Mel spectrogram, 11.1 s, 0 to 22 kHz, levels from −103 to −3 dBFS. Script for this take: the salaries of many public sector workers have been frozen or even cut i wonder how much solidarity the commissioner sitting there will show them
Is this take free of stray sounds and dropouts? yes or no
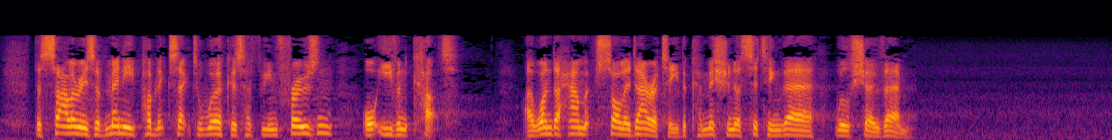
yes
